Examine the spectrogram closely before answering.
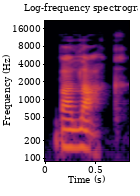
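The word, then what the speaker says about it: בלק: This is ba, and then the lamed with the kamatz, so this says la, and this kuf closes out this syllable, so it says lak, balak.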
